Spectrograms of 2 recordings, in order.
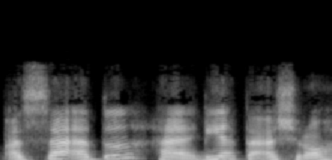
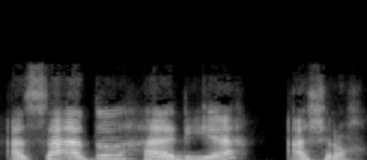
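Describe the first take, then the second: First: The middle word ends with a voweled 'ata'. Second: The middle word ends with a clipped 'ah'. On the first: "boleh dibaca fathah" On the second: "Boleh disukunin"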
